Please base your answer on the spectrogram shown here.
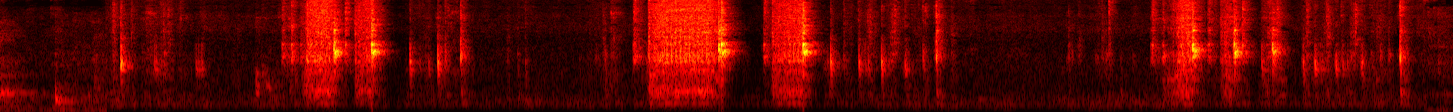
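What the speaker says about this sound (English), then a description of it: "So I'm going to get my sewing machine cracking and see if I can stitch this on." Domestic sewing machine stitching an appliqué onto an old knitted jumper, heard as a few short, separate bursts of rapid mechanical clatter with quiet handling pauses between them.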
